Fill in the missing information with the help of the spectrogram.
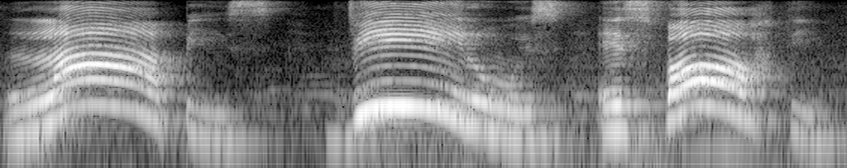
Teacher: todas as penúltimas sílabas são mais forte e portanto elas são palavras paroxítonas então a gente tem que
